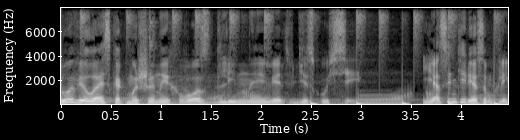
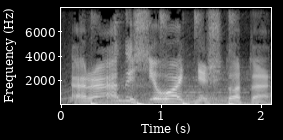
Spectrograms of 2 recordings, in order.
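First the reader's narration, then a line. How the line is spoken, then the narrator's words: Creaky, displeased old voice. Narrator (Russian): недовольно проскрипел скелет с редкими седыми прядями по черепу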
